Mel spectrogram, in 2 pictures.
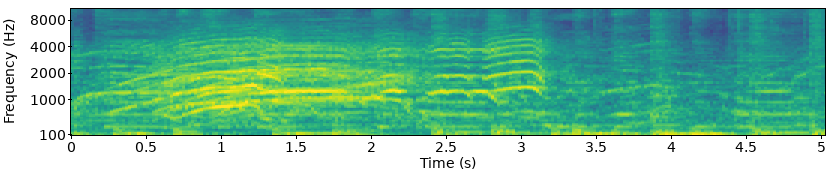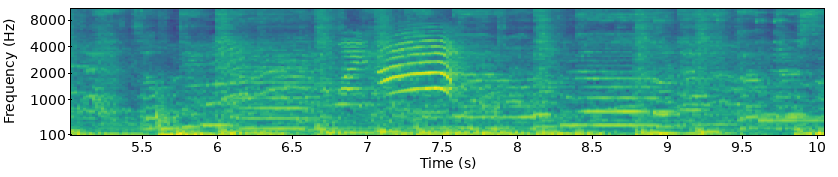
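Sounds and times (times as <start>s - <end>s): audience cheering and screaming: 0.0s - 4.0s
dance music beat: 0.0s - 10.0s.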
